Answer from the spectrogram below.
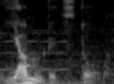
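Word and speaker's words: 止別: これあの札幌の札に、それから弓辺に弦ですか、これでさ、鶴と、まあ、読ませるんですね。あともう一つ、ヤンベツっていう、どういう字書くかこう言葉だけじゃわからんと思うんですね、はい。 – これ、まあ、止まるっていう字ですね。これに分かれるでヤンベツと読みますね。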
